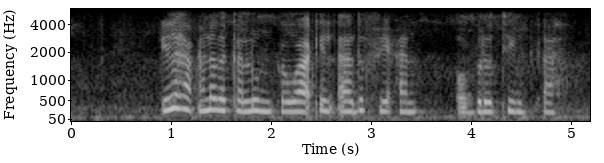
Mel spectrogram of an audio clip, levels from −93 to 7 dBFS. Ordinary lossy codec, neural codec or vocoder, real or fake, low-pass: Opus, 24 kbps; codec, 16 kHz, 4 kbps, FunCodec, trained on Chinese and English, 50 frames a second; fake; 5.4 kHz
